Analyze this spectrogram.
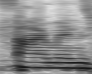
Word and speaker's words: Simons: Simons, and where I live, I have both Simmons and Simons in my community, and they are spelled the same way. And so please correct me. It's Simons, you're correct.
